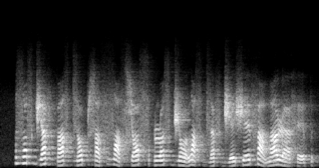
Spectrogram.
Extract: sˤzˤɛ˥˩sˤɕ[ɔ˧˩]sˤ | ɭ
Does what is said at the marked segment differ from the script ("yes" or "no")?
yes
